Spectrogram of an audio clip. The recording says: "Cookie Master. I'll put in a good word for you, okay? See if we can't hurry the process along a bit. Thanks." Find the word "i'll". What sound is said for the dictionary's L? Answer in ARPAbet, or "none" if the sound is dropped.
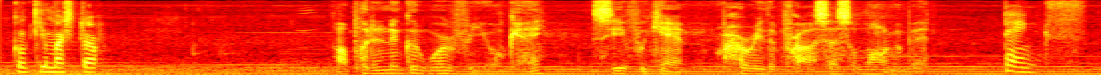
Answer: L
